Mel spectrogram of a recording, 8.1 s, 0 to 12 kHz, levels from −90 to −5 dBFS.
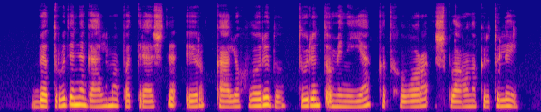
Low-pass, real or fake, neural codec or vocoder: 10.8 kHz; real; none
